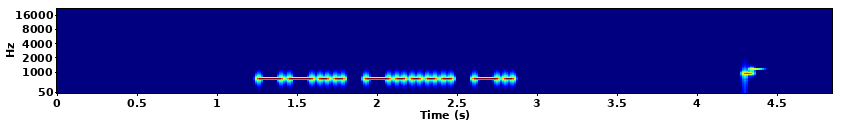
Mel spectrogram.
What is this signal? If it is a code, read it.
Morse code, heard as a keyed tone, about 25 wpm, 700 Hz. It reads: Z6N
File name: Three Letter-Number Combinations - 25wpm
